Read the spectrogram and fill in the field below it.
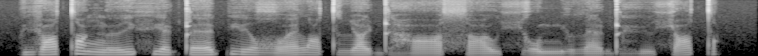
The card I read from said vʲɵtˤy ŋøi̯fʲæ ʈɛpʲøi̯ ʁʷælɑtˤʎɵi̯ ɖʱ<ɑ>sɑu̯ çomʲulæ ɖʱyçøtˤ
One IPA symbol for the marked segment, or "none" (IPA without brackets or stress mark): ɑ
